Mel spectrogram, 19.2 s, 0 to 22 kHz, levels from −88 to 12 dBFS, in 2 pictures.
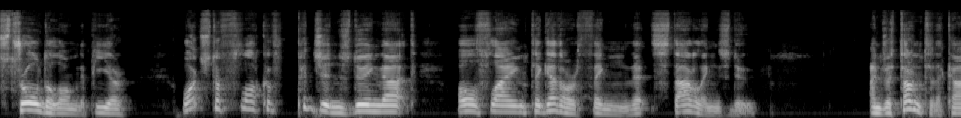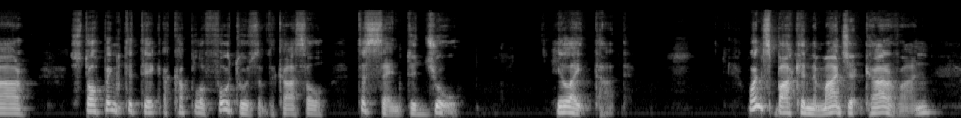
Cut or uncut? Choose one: uncut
